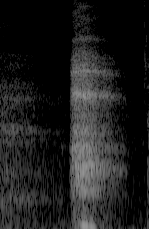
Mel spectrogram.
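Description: A person sighing: one breathy exhale about a second in, opening with a short low voiced note that falls in pitch, then trailing off.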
